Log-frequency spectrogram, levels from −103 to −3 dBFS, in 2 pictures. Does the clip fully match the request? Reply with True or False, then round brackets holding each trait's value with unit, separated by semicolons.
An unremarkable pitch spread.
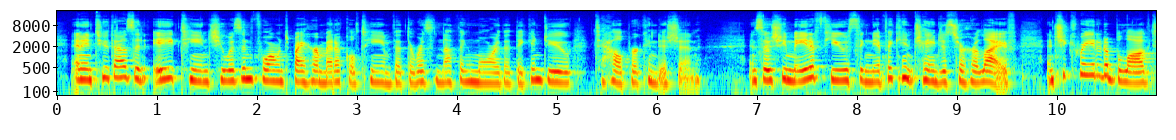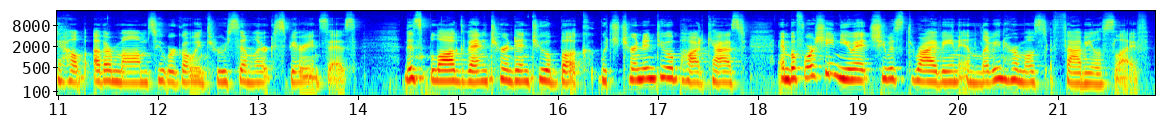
True (3.1 semitones)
